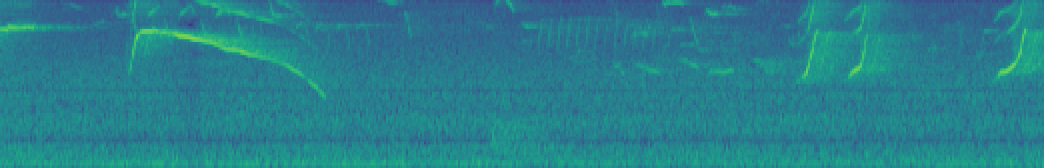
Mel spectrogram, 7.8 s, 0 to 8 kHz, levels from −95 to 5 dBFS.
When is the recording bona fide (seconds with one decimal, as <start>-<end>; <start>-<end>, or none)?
0.0-7.8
